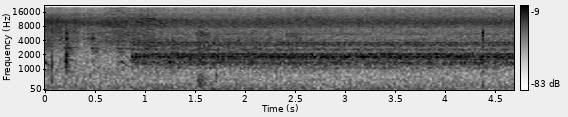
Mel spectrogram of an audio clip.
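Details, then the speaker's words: Ground microphone on a pressurised water line over a known slab leak; a steady high hiss with a thin constant tone grows louder, loudest on this line, pinpointing the leak; slab leak water noise. "It's getting louder. Definitely getting louder. And that one is screaming. Okay. So, what that tells me is I know the leak is here. It's on this line because it's as loud as it is."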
